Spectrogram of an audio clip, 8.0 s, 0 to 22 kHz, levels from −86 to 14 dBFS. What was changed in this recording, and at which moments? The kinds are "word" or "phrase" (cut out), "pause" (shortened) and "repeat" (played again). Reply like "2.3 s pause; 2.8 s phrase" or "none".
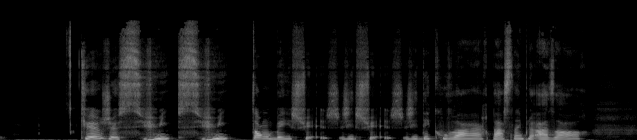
0.9 s pause; 2.2 s repeat; 4.4 s repeat; 6.3 s word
